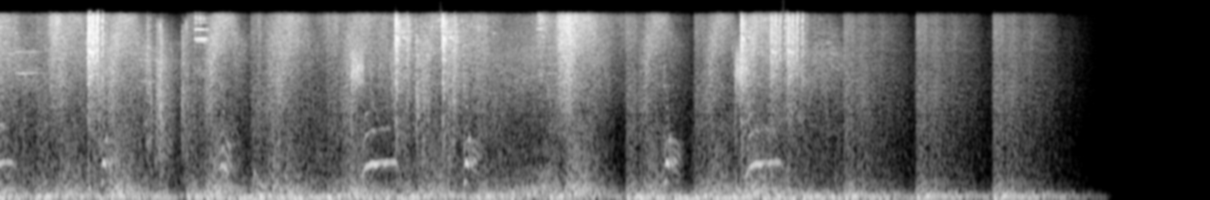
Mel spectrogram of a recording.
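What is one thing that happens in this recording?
Explosions boom and crackle rapidly in a game.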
